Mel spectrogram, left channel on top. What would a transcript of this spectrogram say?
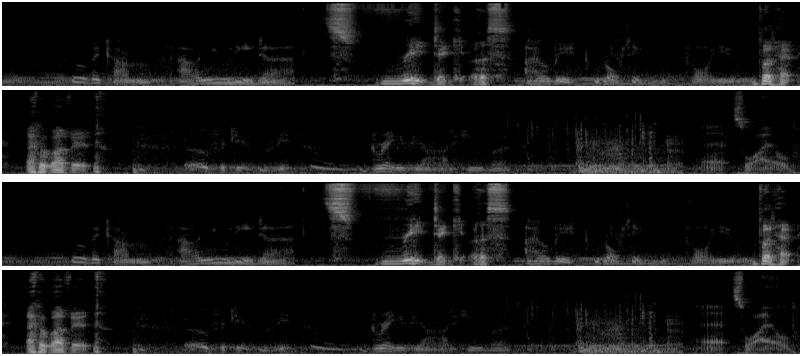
will become our new leader. It's ridiculous. I'll be rotting for you. But I love it. Oh, forgive my graveyard humor. That's wild.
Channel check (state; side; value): normal; both; correlation 0.79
